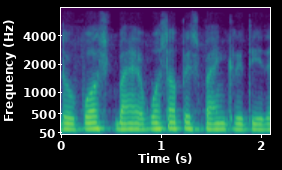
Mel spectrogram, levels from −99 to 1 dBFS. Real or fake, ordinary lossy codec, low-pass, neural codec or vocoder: fake; none; 7.2 kHz; codec, 16 kHz, 4.8 kbps, FACodec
